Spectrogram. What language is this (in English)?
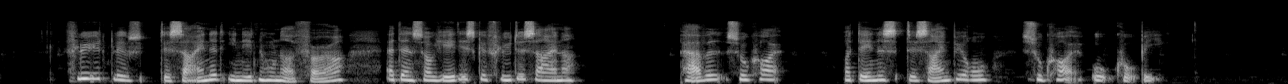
Danish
